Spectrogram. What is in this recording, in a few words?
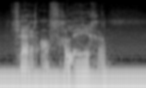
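"verafgelegen", Dutch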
